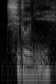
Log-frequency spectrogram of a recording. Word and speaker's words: Sydney: in Japanese that's how you pronounce it in Japanese shid shidoni shidoni shidoni shidoni shidoni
